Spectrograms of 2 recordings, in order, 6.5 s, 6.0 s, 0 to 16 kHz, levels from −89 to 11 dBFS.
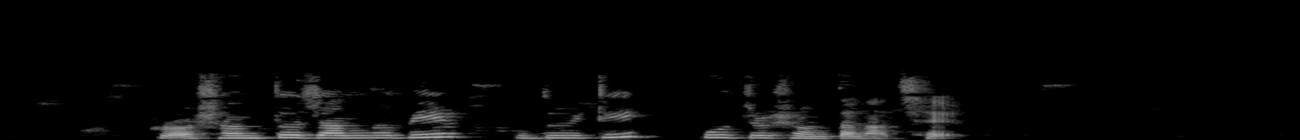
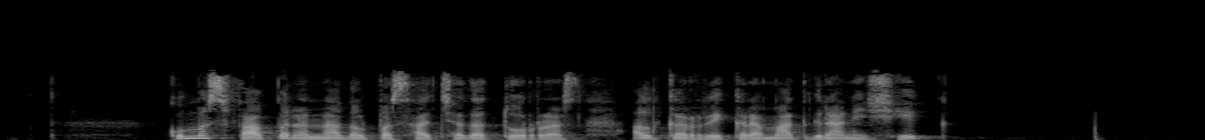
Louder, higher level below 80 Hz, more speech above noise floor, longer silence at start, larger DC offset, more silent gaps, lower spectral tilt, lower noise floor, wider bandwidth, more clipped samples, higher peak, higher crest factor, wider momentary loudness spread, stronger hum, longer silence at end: about the same, -29 LUFS vs -29 LUFS; second, -76 dBFS vs -68 dBFS; about the same, 60 dB vs 57 dB; about the same, 0.8 s vs 0.85 s; neither; neither; about the same, -4.5 dB/octave vs -4.5 dB/octave; about the same, -88 dBFS vs -86 dBFS; about the same, 7.6 kHz vs 8.2 kHz; neither; second, -12 dBFS vs -8 dBFS; second, 18 dB vs 24 dB; about the same, 9 LU vs 8 LU; neither; first, 1.7 s vs 1.4 s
